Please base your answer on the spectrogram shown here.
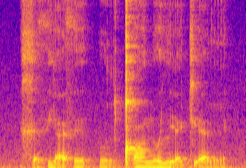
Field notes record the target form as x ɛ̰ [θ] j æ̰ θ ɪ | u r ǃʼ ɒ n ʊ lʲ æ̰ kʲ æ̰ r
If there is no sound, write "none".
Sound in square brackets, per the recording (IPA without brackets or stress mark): θ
